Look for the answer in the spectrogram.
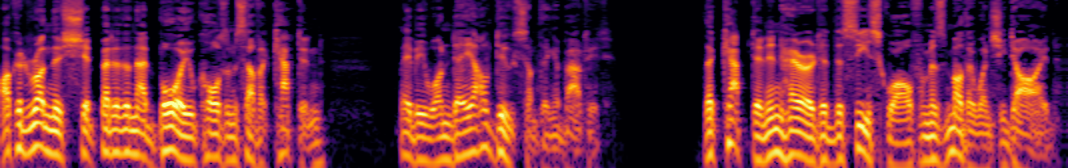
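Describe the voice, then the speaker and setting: An actor playing a proud, gruff dark elf warrior in a fantasy game, with a raspy voice and a haughty, clipped, sardonic manner. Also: male voice, deep voice, expressive, normal speed, no room sound, clean studio sound, exaggerated voice. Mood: grumbling. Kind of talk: fantasy video game character dialogue.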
